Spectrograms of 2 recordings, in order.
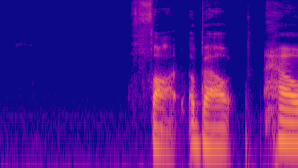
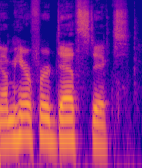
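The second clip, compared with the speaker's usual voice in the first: ordinary talk, nothing marked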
